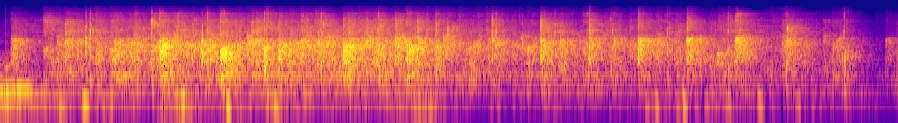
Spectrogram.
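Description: A crowd at a debate breaks into sustained applause for a nutrition expert being introduced, many hands clapping in a dense, crackling wash that holds steady for several seconds before thinning out toward the end.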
